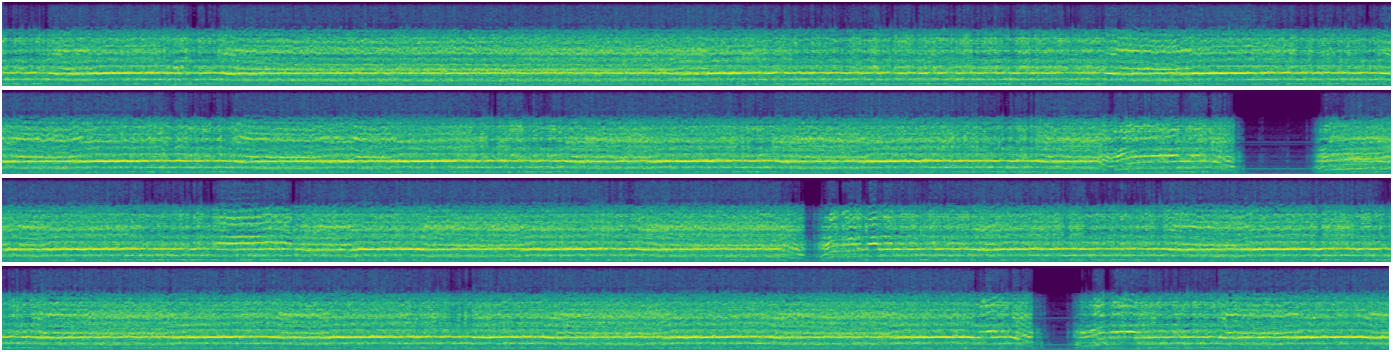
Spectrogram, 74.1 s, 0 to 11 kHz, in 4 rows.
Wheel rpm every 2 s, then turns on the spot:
230, 220, 210, 210, 220, 230, 230, 220, 230, 220, 230, 220, 230, 220, 220, 230, 210, 110, 180, 230, 220, 220, 230, 180, 200, 230, 220, 230, 210, 230, 230, 220, 220, 220, 150, 200, 220.
none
